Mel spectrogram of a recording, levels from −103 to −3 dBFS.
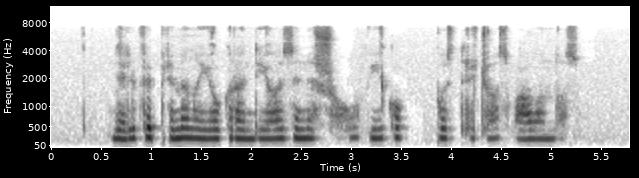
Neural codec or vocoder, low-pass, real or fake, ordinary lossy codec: none; 7.2 kHz; real; MP3, 64 kbps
